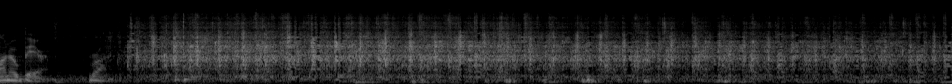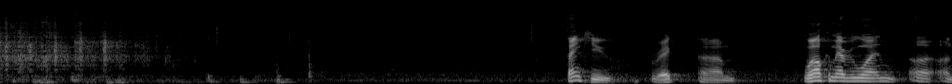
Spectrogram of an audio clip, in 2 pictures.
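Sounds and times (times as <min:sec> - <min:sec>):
audience applauding: 0:01.1 - 0:11.6.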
